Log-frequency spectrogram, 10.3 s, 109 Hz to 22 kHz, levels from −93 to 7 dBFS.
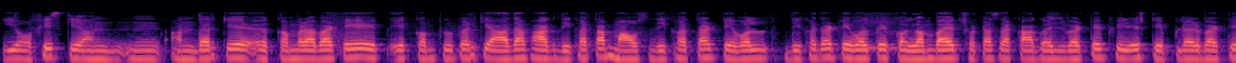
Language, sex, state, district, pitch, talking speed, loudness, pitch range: Bhojpuri, male, Bihar, Saran, 165 Hz, 180 wpm, -28 LUFS, 160-175 Hz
